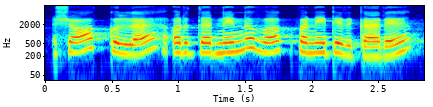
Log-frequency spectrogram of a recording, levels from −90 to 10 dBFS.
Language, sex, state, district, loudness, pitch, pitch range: Tamil, female, Tamil Nadu, Nilgiris, -12 LUFS, 270 Hz, 260-305 Hz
